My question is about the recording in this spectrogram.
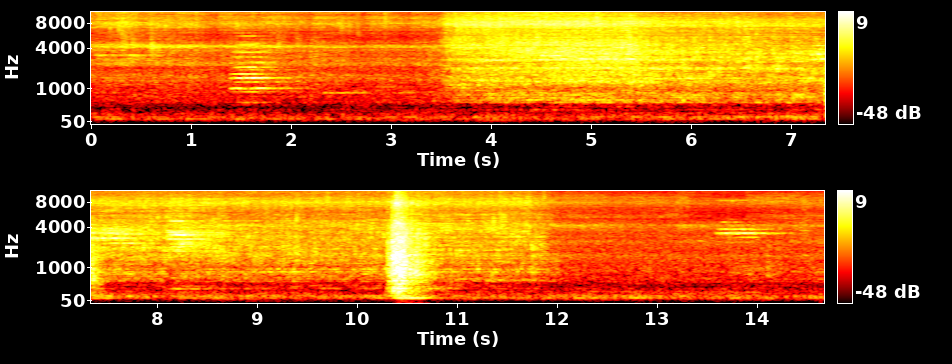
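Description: Gas stove burner flame hissing steadily under tomatoes roasting on a wire mesh grill, growing louder a few seconds in. There is a single sharp knock about ten seconds in.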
